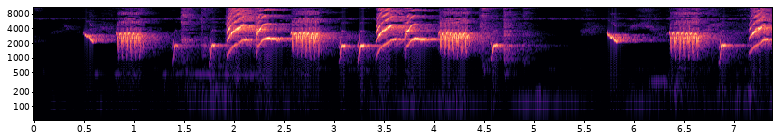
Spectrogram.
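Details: Gacor song of the Asian pied starling for training caged birds that are lazy to sing, or for luring them: repeated clear whistles and rising slurs mixed with rasping squawks, pausing briefly before starting again.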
